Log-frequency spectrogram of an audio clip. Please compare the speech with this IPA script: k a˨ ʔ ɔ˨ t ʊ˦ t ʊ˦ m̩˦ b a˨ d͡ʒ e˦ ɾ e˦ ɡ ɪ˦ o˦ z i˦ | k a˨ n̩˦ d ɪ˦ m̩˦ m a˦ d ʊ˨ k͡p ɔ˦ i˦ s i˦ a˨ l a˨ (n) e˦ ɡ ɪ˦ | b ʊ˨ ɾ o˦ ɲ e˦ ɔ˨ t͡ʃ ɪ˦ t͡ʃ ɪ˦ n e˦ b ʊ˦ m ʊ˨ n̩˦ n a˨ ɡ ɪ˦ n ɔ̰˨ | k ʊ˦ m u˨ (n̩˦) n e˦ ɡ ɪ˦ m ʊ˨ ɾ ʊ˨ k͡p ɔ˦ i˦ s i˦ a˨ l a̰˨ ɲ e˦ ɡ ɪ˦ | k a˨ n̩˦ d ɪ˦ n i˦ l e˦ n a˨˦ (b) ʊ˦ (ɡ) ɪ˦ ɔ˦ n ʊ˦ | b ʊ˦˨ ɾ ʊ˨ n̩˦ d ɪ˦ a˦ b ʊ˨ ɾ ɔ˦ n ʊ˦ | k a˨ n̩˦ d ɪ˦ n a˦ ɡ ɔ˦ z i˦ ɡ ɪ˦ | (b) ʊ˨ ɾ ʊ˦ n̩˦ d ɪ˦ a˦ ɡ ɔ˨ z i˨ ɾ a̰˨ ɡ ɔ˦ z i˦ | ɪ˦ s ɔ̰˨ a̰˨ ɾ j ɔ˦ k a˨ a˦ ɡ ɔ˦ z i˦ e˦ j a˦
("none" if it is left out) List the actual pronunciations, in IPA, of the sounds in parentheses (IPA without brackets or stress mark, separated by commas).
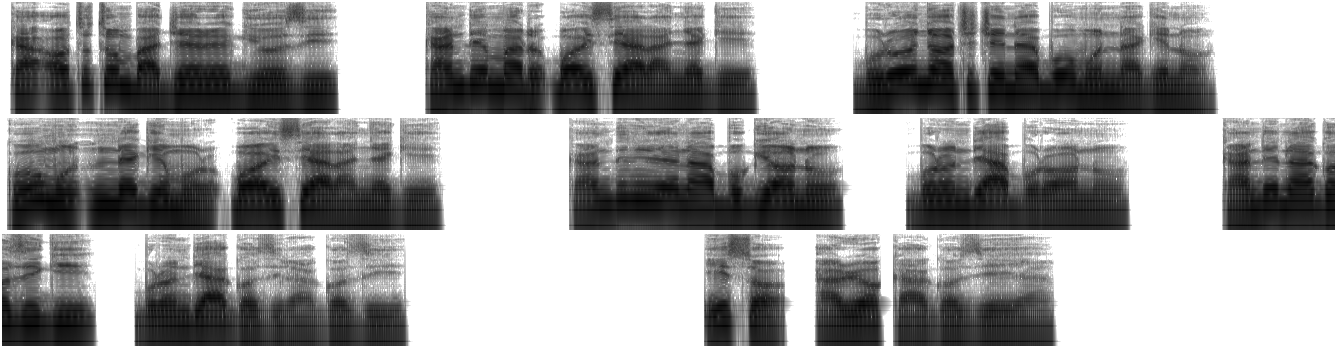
ɲ, n̩˦, b, ɡ, b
